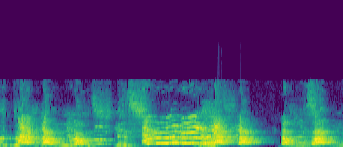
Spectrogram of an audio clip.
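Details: Italian Greyhound Hunter singing at home: a run of wavering, drawn-out howls, one longer steady note near the middle, with a person chattering and urging him between calls.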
